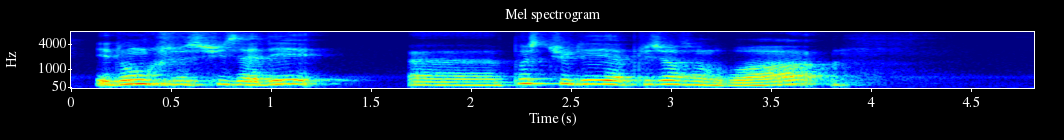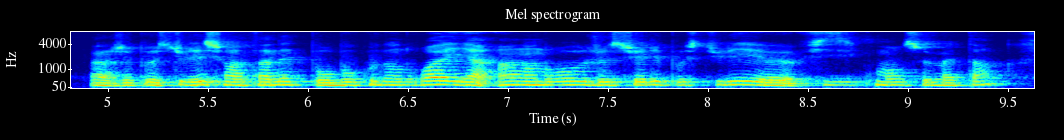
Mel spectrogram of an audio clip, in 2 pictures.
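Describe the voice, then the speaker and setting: Somewhat breathy and dark, mellow in tone, a woman speaks at a moderate pace with a fairly low pitch and ordinary pitch variation. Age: 20s. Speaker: budgeting vlogger. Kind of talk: casual vlog talk to camera. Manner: halting, many fillers.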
